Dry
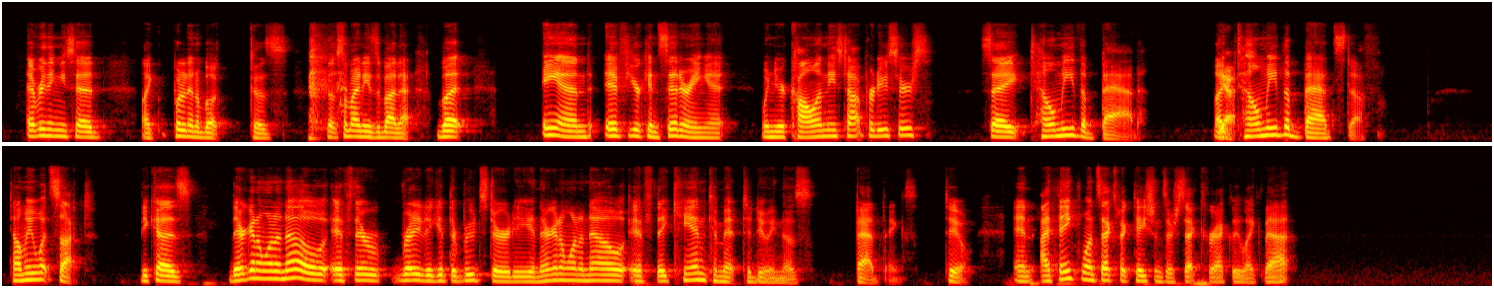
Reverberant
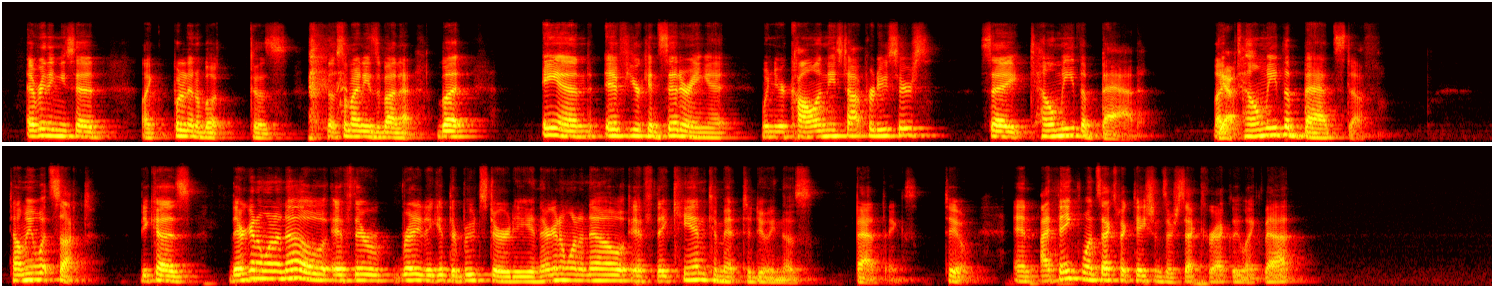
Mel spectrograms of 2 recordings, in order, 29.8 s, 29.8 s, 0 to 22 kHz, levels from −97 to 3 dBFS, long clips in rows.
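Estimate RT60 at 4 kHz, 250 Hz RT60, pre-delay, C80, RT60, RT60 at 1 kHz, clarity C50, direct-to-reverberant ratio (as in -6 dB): 0.40 s, 0.70 s, 3 ms, 22.5 dB, 0.45 s, 0.45 s, 18.0 dB, 10.5 dB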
